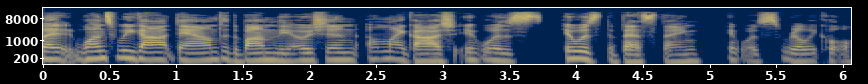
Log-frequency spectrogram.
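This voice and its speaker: In a very clean recording with a silent background and a dry, close sound with no echo, a woman speaks in a normal speaking voice at a moderate pace, fairly low in pitch, with fairly even intonation and hardly any pauses. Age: 60s. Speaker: fitness program member. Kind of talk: casual interview chat.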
